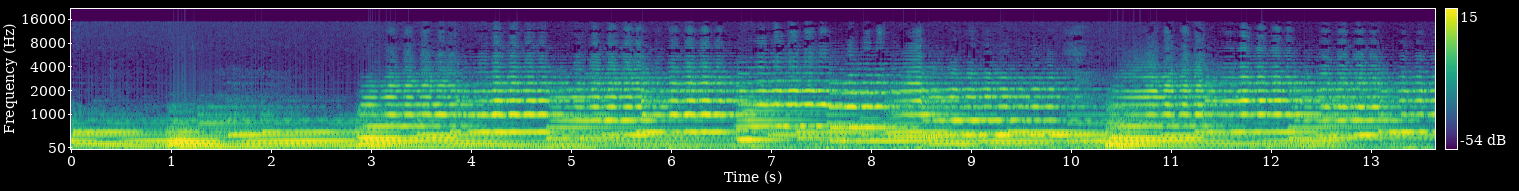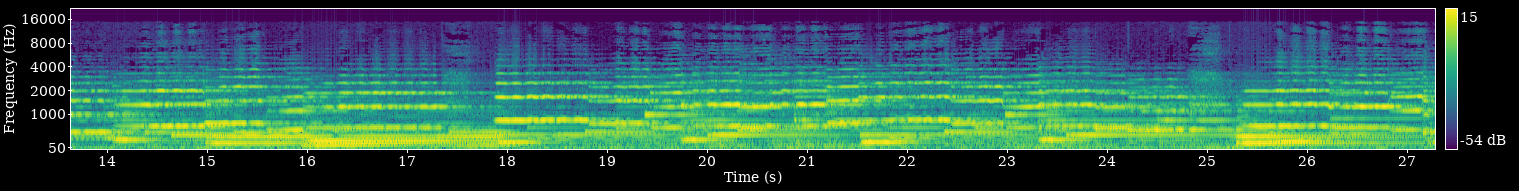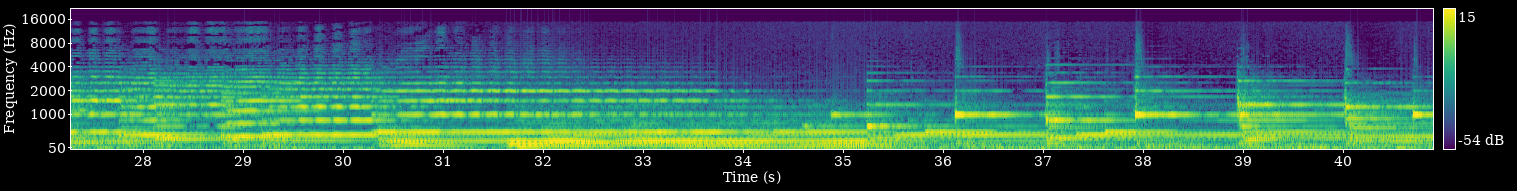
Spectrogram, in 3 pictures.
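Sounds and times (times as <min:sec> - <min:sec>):
flute and piano lullaby: 0:00.0 - 0:40.9.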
